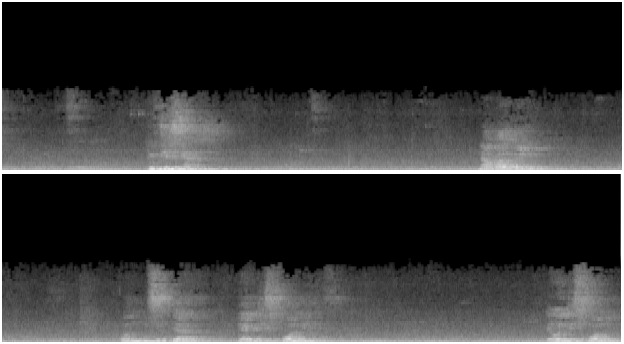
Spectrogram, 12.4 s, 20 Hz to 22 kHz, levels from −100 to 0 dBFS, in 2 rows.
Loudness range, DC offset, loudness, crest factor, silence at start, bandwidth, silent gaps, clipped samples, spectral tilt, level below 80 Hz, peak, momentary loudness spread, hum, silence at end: 4 LU; under 0.1%; -27 LUFS; 20 dB; 0 s; 10 kHz; none; under 0.1%; -6.5 dB/octave; -36 dBFS; -6 dBFS; 15 LU; none; 0 s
